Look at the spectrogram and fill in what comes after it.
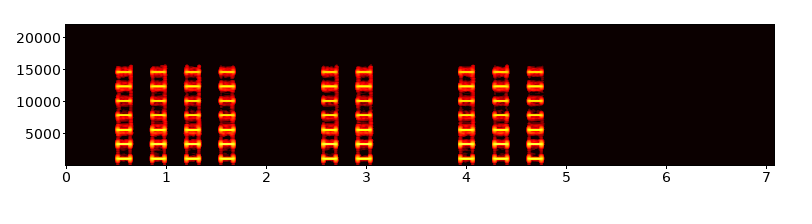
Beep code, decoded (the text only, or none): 4-2-3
